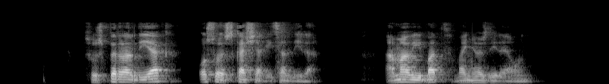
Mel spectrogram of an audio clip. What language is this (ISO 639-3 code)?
eus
